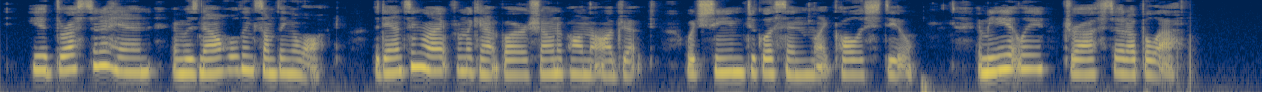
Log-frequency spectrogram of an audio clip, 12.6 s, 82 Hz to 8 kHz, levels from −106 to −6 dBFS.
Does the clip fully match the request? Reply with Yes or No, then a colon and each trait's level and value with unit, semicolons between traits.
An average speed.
Yes: average, 165 wpm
